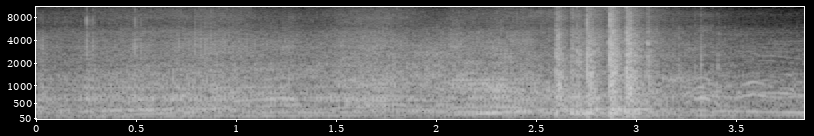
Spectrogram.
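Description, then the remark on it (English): A black Dodge Charger and a silver pickup truck spin donuts around a red car at a car meet on a parking garage roof, engines revving loudly and steadily with rising and falling pitch, then a burst of sharp crackling pops near the end over the continuous roar. “A black Dodge Charger and a silver pickup truck spun donuts around a red car.”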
